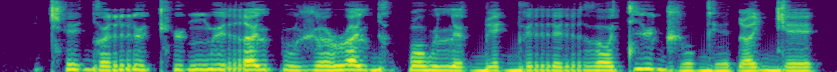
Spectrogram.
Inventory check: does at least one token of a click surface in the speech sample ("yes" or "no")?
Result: no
